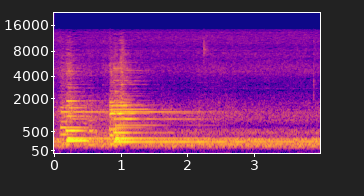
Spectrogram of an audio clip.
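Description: Banjo picked by hand: two chords struck, one just after the start and another just before a second in, each ringing out and slowly fading.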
